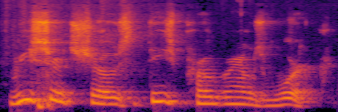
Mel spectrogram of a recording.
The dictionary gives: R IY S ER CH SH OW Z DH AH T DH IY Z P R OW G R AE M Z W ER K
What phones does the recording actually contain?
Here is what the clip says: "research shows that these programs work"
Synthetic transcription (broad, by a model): R IY S ER CH SH OW Z DH AH T DH IY Z P R OW G R AE M Z W ER K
